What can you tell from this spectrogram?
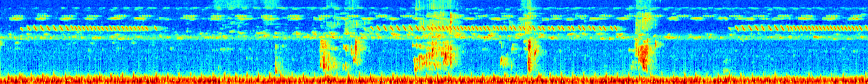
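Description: Crickets trilling in a fast pulsing chirr that stops and starts in long stretches, over a steady low rumble. A few short knocks and rustles come through about halfway.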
